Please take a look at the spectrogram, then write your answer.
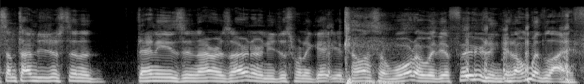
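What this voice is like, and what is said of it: English accent, somewhat drifted. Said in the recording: “my accent's changed over the years because I've been here so long. It sort of drifts up and down ... maybe sounding a bit more English”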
